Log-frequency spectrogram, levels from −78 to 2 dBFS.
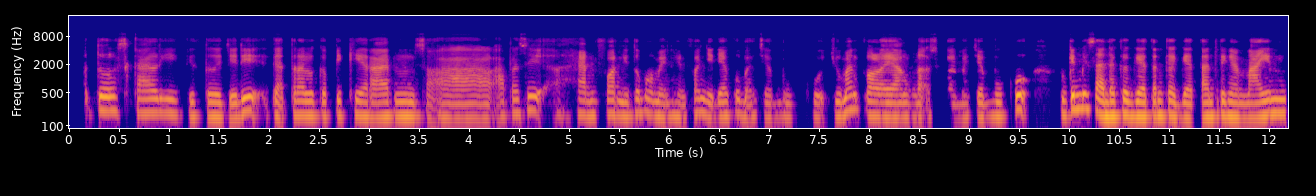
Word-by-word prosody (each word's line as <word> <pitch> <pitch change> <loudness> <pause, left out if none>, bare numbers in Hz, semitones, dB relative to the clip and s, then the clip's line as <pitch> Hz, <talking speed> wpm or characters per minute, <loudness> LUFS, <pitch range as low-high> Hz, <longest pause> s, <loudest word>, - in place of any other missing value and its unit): Betul 205 +2 +3
sekali 185 -1 -2
gitu, 155 0 -6 0.2
jadi 145 +6 +3 0.3
gak - - -2
terlalu 165 0 +1
kepikiran 155 -1 0 0.3
soal 145 -2 -2
apa 175 +3 -5
sih 210 +2 +1 0.4
handphone 165 0 -1
gitu, 175 +3 -3
mau 175 -4 -2
main 150 0 -3
handphone 165 +5 -4
jadi 160 +1 -1
aku 160 - -7
baca 155 -2 -6
buku. 145 0 -9
Cuman 195 +8 +1
kalau 165 -8 +1
yang 150 0 +3
gak 145 +1 -3
suka 155 - -11
baca 150 +1 -4
buku, 155 0 +1 0.4
mungkin 220 +6 +5
bisa 230 -3 +3
ada 160 - +6
kegiatan-kegiatan 155 -2 +3
ringan 155 -2 +2
lain. 160 +4 +4
160 Hz, 155 wpm, -24 LUFS, 150-170 Hz, 0.4 s, ada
